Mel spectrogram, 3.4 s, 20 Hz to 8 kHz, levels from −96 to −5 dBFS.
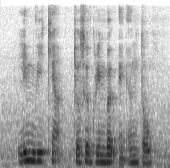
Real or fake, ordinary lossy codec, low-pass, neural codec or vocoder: real; MP3, 64 kbps; 7.2 kHz; none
